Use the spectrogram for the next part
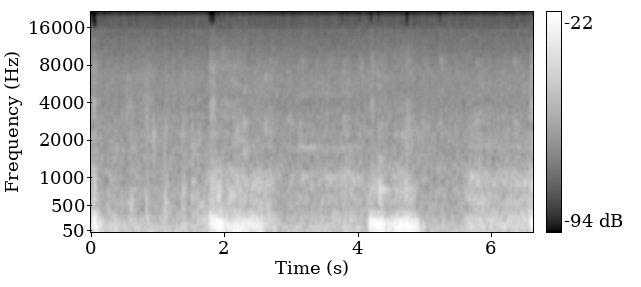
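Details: Soft, rough, vibrating snores a few seconds apart from a small sleeping pet over quiet room noise; snoring.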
